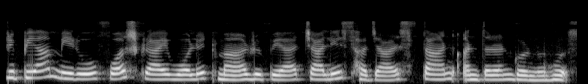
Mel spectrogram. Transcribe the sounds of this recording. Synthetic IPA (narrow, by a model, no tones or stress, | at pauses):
ɾupjameːɾofəɾsʈkɾaːjʋɔleʈmãɾupjat͡ʃaːliːshəd͡zaɾst̪ʰanə̰̃nt̪əɾənɡəɾnuɦoːs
